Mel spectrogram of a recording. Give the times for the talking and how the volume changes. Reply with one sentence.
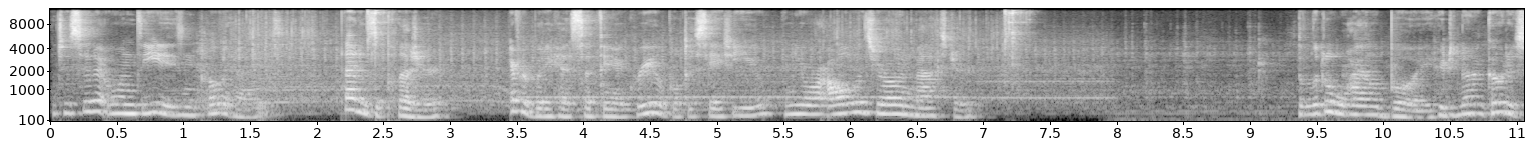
You can hear the talking from 0.0 to 7.0 s, at a steady volume; and briefly from 9.3 to 11.0 s.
